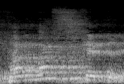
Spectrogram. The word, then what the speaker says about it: ধর্মক্ষেত্রে: ধর্মক্ষেত্রে কুরুক্ষেত্রে। ওটা সংস্কৃতে যখন উচ্চারণ হয় তখন ওটা ফিওটা উচ্চারণ হয় ক যুক্ত পেটকাটা মধ্যস্বর মধ্যস্বর। ধর্মাক্স ক্ষেত্রে সংস্কৃত উচ্চারণ করতে হয় ধর্মাক্স ক্ষেত্রে।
